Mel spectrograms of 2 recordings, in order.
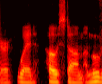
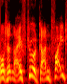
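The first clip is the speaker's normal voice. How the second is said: put-on Scottish movie-star voice, higher pitched and louder; 11 semitones higher, 8 dB louder than usual. Doing an impression after announcing it: Sean Connery impression. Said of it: "here it goes".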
